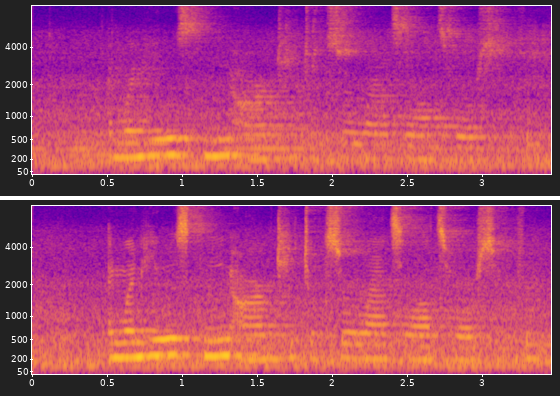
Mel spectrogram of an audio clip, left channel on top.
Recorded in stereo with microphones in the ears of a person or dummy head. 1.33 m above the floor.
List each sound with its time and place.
0.5 s a woman speaking: 55° right (ahead or behind), 1.0 m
